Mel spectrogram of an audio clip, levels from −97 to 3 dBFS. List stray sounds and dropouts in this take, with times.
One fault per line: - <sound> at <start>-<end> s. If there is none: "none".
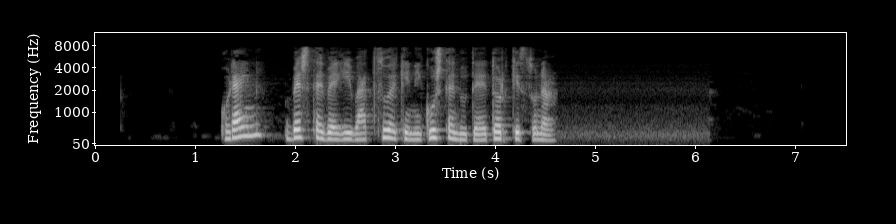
none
